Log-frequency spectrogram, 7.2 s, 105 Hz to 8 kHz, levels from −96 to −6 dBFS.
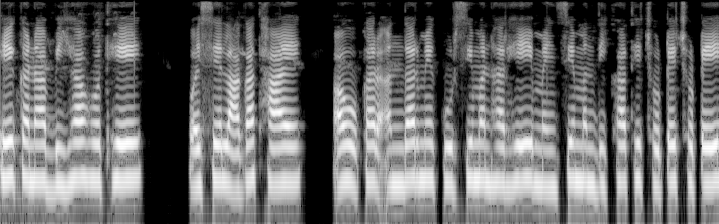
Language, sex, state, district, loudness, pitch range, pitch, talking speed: Chhattisgarhi, female, Chhattisgarh, Sarguja, -16 LUFS, 230-245 Hz, 240 Hz, 165 wpm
